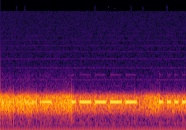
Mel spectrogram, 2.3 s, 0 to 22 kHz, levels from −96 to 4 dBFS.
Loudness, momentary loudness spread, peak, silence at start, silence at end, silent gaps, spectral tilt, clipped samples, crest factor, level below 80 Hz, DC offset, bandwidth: -11 LUFS; 3 LU; -2 dBFS; 0 s; 0 s; none; -7 dB/octave; under 0.1%; 10 dB; -58 dBFS; 0.3%; 1.5 kHz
